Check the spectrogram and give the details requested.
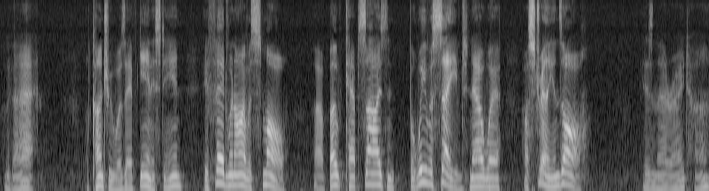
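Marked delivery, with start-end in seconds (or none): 1.7-11.8 sing-song rhyming read-aloud; reading verse to children. Acted. Reading a picture book to a child, sing-song. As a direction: lilt the rhyme for little listeners.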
